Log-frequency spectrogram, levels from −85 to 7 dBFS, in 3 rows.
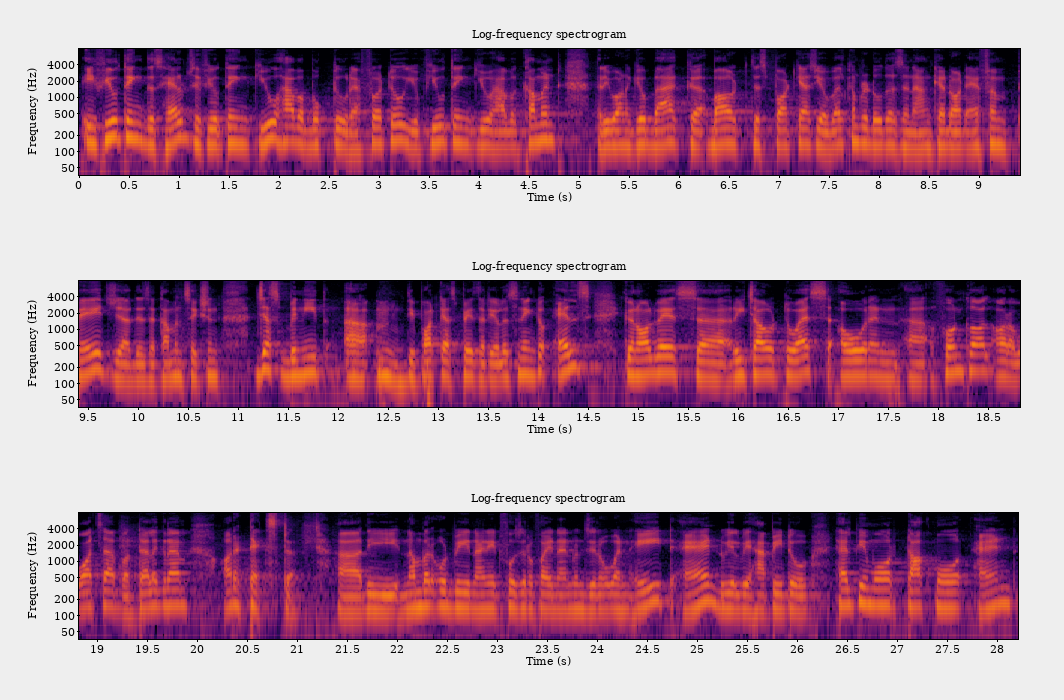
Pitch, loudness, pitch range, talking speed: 135 Hz, -26 LUFS, 125-150 Hz, 200 wpm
